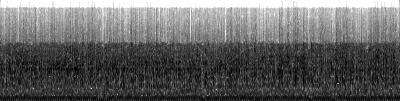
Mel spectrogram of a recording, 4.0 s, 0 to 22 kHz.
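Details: Case 300 tractor bought at salvage auction, unknown history, first start: steady even low rumble, no knocks or misses; engine running cleanly.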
